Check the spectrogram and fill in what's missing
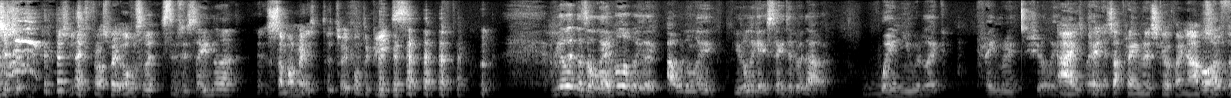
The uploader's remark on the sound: POOR SOUND QUALITY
